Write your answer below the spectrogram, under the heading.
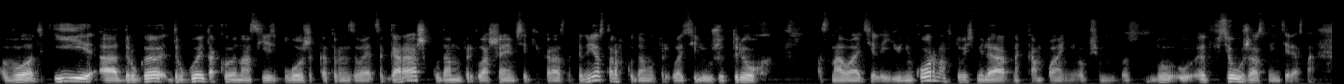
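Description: With a dark, mellow tone and a fairly low pitch, a man speaks at a fairly quick pace. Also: ordinary pitch variation, dry, close sound with no echo. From Russia, Belgorod region. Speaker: venture capitalist. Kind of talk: interview.

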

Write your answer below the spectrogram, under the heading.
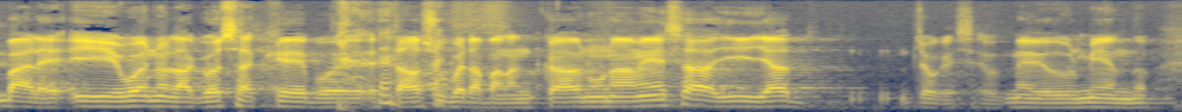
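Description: This is an unremarkable speaking voice. It belongs to a man. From Murcia, Spain. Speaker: audience member. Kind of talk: storytelling on stage. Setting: stage with audience.

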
